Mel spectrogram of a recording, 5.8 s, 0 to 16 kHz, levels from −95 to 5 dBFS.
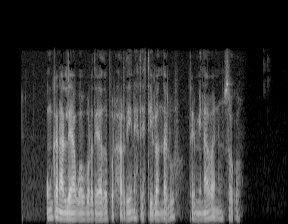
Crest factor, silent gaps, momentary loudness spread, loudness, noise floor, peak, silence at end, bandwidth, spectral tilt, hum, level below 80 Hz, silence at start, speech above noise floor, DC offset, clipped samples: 24 dB; none; 14 LU; -24 LUFS; -69 dBFS; 0 dBFS; 0.95 s; 7.2 kHz; -6 dB/octave; none; -52 dBFS; 0.95 s; 45 dB; under 0.1%; under 0.1%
